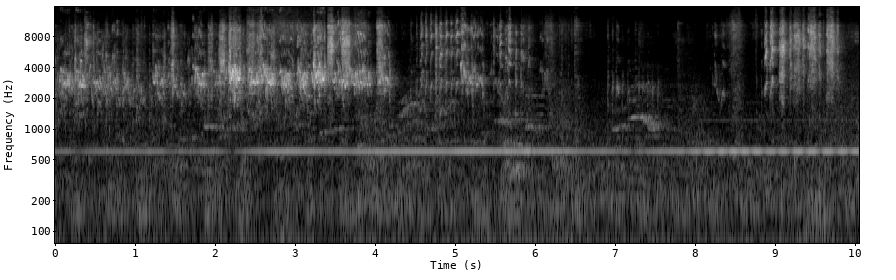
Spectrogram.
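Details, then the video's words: Budgerigars calling in the morning: dense, buzzy high chirping and warbling chatter in loud bursts that fade midway and return toward the end, with a steady low hum throughout. "Good morning budgie's"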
